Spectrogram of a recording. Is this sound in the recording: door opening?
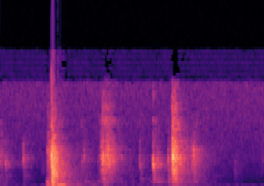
yes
